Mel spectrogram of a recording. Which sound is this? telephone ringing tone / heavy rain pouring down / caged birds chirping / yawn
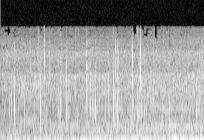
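heavy rain pouring down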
